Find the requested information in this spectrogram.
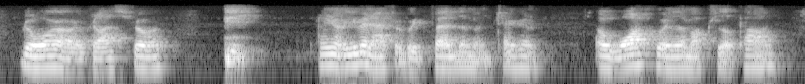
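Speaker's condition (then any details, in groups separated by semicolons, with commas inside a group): Tongue cancer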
